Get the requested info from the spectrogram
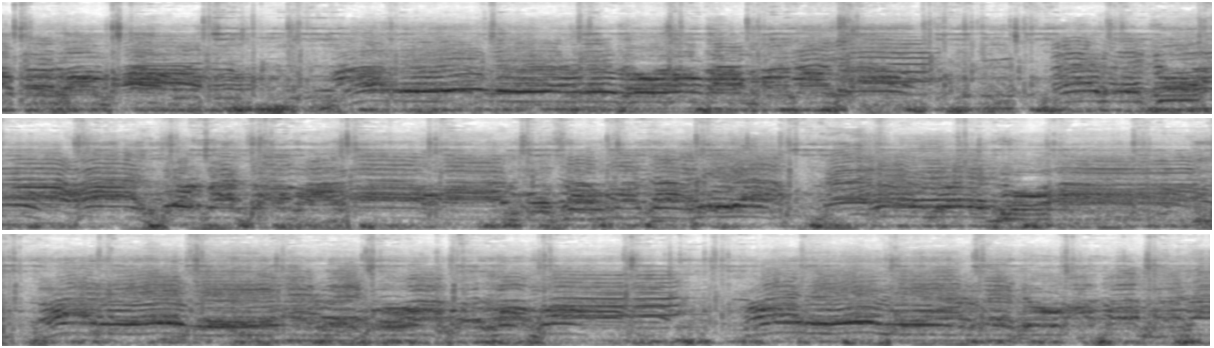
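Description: A group of performers chanting and shouting a yel-yel team cheer together, loud and rhythmic, with sharp beats throughout.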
